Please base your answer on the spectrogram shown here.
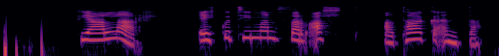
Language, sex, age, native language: Icelandic, female, 20-29, Icelandic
